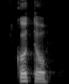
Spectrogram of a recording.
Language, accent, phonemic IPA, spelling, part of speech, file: French, France, /ko.to/, koto, noun, LL-Q150 (fra)-koto.wav
- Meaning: koto (musical instruments)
